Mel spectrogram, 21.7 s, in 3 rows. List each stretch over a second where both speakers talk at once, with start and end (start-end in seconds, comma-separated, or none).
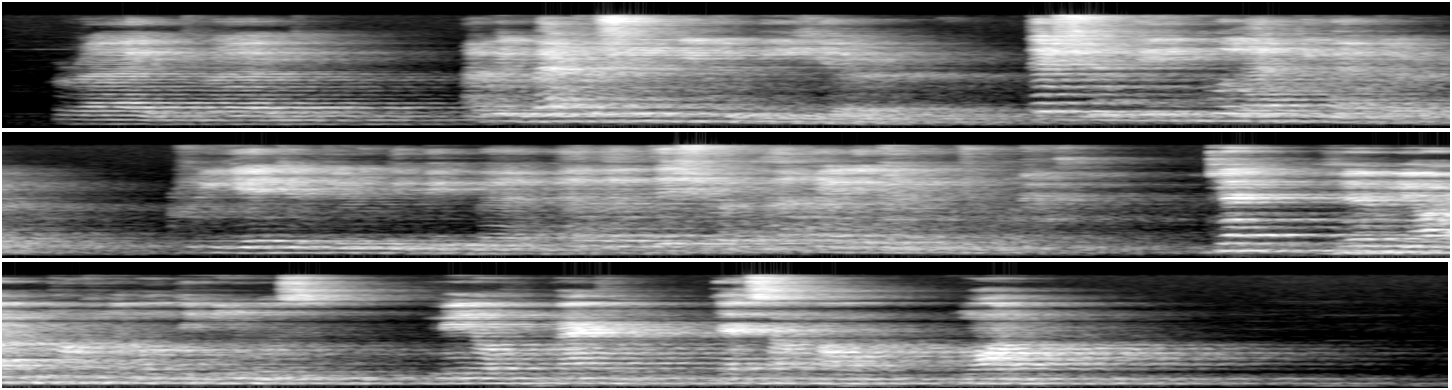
none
